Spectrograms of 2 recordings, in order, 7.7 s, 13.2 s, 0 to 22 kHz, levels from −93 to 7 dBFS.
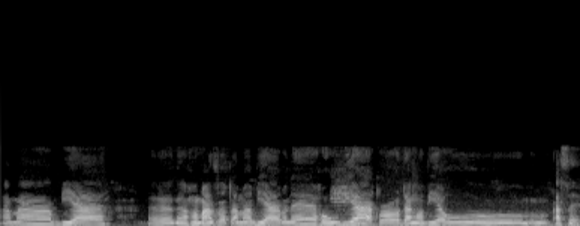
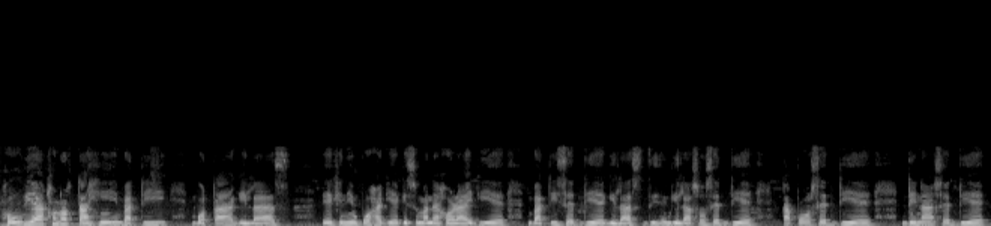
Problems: none marked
